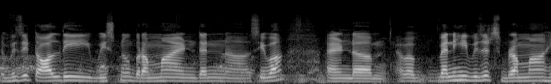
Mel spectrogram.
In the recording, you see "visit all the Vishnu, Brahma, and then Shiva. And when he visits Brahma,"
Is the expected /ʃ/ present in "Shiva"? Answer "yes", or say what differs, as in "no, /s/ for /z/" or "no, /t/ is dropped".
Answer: no, /s/ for /ʃ/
